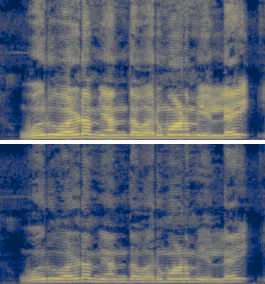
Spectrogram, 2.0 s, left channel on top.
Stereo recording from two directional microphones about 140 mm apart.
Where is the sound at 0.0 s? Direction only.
15° left (ahead or behind).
